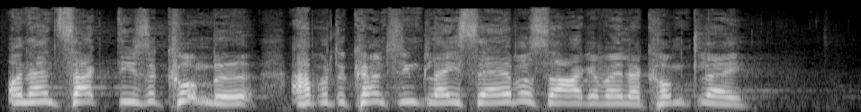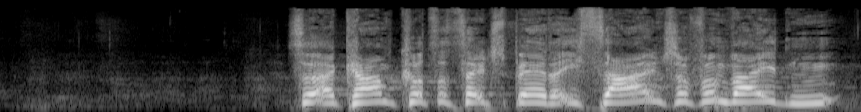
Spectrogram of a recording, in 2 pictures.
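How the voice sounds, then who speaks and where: High-voiced man preaching a story. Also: normal speed, husky. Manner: animated, addresses listeners directly. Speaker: pastor. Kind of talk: storytelling sermon.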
